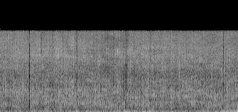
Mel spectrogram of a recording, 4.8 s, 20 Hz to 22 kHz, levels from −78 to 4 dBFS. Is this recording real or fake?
fake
